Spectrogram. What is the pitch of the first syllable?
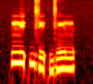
high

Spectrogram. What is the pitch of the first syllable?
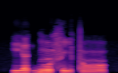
low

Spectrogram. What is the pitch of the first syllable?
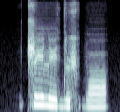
high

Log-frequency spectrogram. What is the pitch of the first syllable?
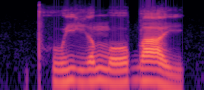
rising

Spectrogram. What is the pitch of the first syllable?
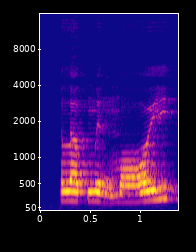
low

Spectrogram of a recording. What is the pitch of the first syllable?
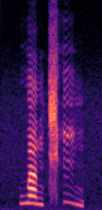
falling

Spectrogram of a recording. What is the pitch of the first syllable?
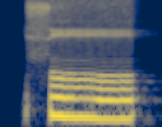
low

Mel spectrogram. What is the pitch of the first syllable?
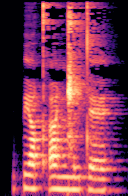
high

